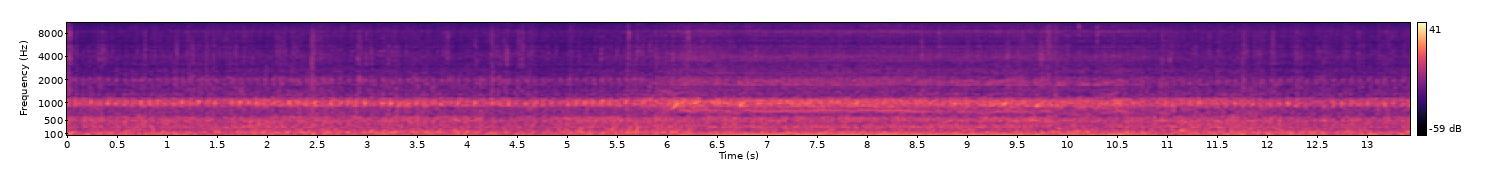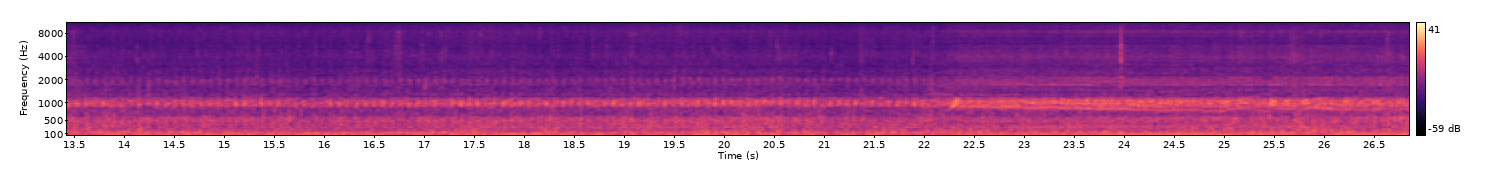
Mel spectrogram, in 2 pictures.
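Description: Wind buffets loudly past the rider.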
